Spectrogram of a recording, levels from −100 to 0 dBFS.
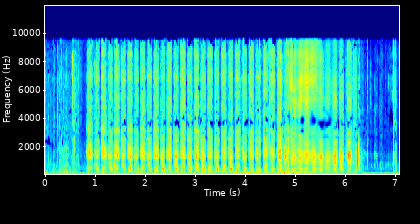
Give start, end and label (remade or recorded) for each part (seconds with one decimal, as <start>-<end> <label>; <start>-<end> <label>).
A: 0.0-5.0 recorded; 5.0-5.8 remade; 5.8-7.1 recorded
